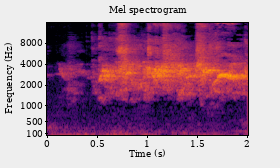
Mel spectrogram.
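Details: Pair of Indian ring-necked parakeets: a harsh, raspy squawking screech begins softly, then turns loud and continuous for about a second and a half.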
